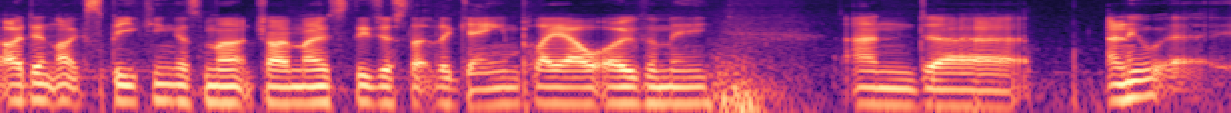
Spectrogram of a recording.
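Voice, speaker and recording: A young man from Birmingham, England, with a mild local accent and a lowish voice, gives casual gameplay commentary for his gaming YouTube channel. He chats self-consciously, laughing nervously and using lots of fillers, over a noisy background.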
